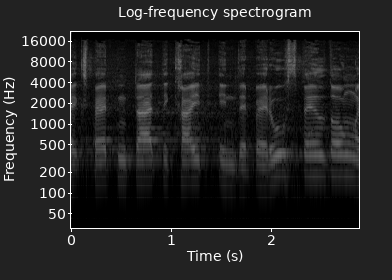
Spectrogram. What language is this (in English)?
Swiss German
